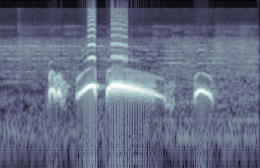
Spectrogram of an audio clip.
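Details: Spotted dove, heard often and loudly, used as a lure to train other doves. A single clear phrase: a short broken hoot, then a rising coo and a long, gently falling coo, then one rounded final note.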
